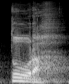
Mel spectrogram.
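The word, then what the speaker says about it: תורה: মুসা আলাইহিস সালাতু ওয়াস সালামের কওমকে যখন তাওরাত দেওয়া হলো, তোরাহ বলে ইহুদিরা উচ্চারণ করে, যে তোরাহ, যখন তাওরাত দেওয়া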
